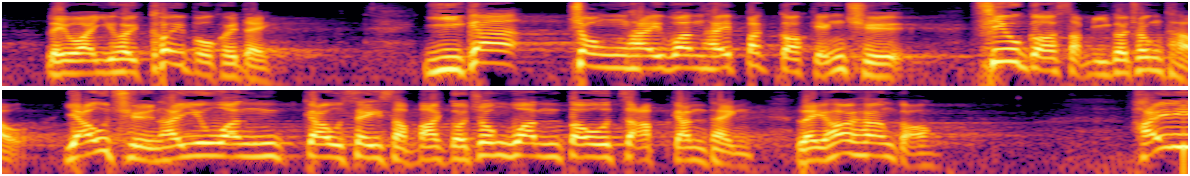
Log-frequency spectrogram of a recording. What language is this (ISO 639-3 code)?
yue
